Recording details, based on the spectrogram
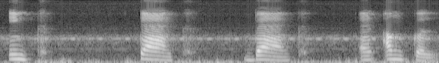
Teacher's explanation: So n is changed into ing and k is changed into k. K sound will remain k sound and n will change into ing. Similarly, in uncle, n is changed into ing and this c, which is pronounced as k, is changed into k. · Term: ing sound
